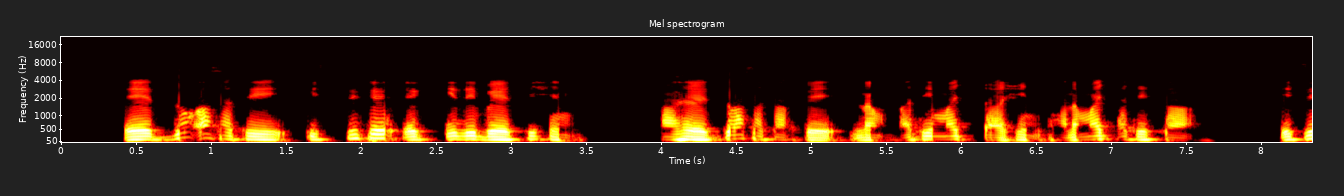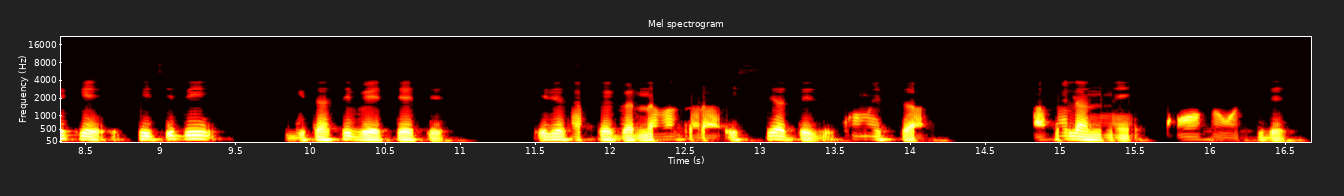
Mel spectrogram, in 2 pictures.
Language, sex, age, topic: Gamo, male, 18-24, government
